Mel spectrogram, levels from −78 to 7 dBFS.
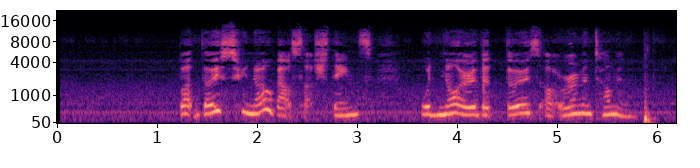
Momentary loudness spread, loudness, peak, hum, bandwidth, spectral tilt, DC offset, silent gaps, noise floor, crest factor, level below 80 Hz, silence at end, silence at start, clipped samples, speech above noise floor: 9 LU; -15 LUFS; 0 dBFS; none; 14 kHz; -4.5 dB/octave; under 0.1%; none; -40 dBFS; 16 dB; -44 dBFS; 0.2 s; 1.2 s; under 0.1%; 26 dB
